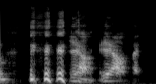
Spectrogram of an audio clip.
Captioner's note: laughter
